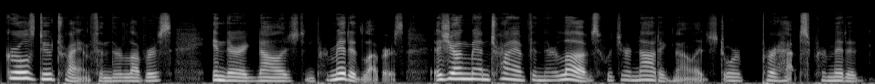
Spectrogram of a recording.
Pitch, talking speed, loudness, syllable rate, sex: 195 Hz, 170 wpm, -20 LUFS, 5.3 syllables/s, female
